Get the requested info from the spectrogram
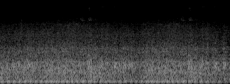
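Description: Motor scooter engine running at a steady speed while riding, a low even hum with a fast, regular putter.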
